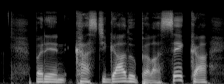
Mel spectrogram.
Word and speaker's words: seca: It's spelled identically, s e c a, but in a roupa está seca, it's pronounced seca with a closed vowel sound and it means dry. But in castigado pela seca, it's pronounced seca with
